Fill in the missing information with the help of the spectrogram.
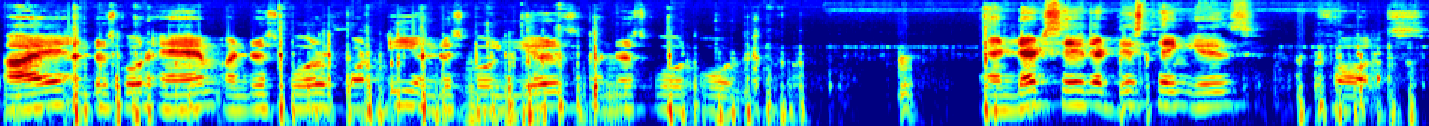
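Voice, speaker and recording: A man's voice: a little high, steady tone, takes it slowly, heavy background noise. A man teaching a programming lesson, patiently asking questions and answering them himself, often restarting words. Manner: restarts words mid-sentence. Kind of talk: screen-share coding lesson.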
